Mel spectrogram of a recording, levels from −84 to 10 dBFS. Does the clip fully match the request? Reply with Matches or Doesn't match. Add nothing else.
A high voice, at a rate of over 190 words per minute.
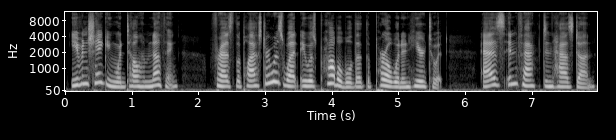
Matches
